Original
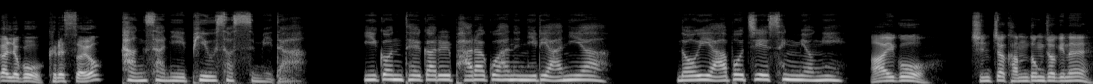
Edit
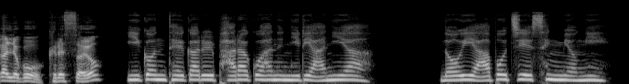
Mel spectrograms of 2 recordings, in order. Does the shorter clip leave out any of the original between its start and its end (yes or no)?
yes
